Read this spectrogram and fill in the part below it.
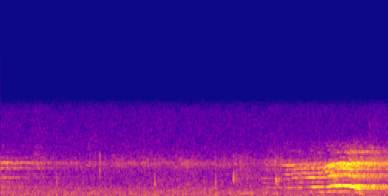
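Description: A tennis ball is struck with a racket in a quick rally, echoing in a large indoor hall.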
